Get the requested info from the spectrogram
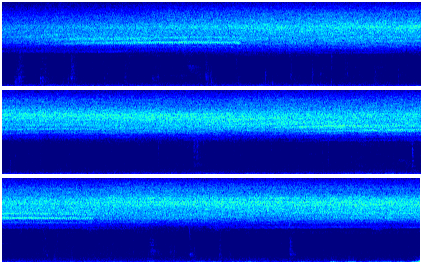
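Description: Cicadas droning in a steady, high-pitched chorus that swells a little over the first few seconds, with a few faint clicks.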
